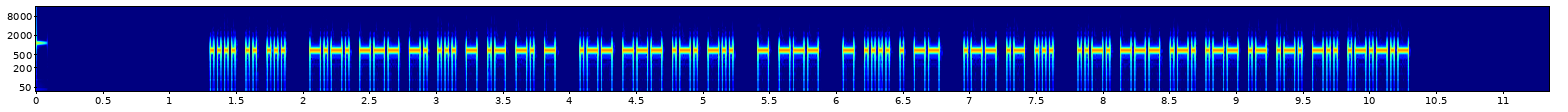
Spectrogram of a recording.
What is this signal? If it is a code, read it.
Morse code, heard as a keyed tone, about 44 wpm, 700 Hz. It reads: HIS CONSTANT WORD TO THEM WAS FORWARD.
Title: Sentences from Top 1500 Words 45wpm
